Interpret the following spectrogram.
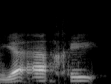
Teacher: Kho ketika dia kasroh dia sangat lemah, atau dia sukun sebelumnya kasroh, atau dia sukun sebelumnya lin, dia menjadi sangat lemah. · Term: tafkhim nisbi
